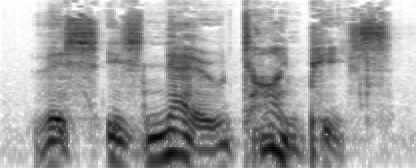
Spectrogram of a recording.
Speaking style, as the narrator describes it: the assassin roughly explained

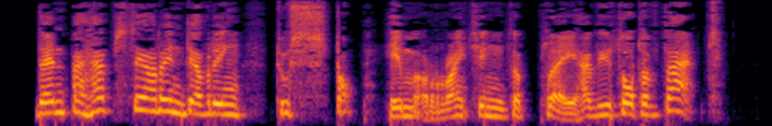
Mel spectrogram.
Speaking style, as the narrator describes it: snapped the Queen

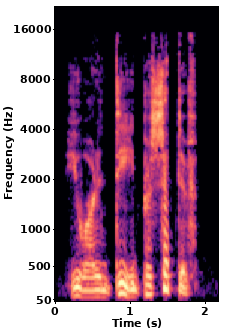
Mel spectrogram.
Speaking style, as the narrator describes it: she snarled at Entreri

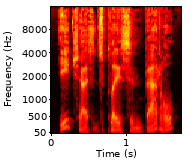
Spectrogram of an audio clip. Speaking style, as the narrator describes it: he replied

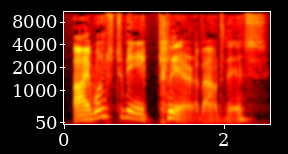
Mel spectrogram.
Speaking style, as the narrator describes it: he said coldly

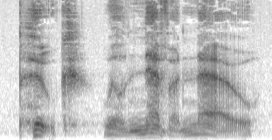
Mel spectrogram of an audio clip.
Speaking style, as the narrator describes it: and Treri hissed back

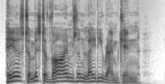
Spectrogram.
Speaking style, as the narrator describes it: in a clear, sincere voice

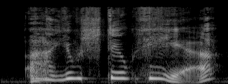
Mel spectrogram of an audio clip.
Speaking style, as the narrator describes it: Malice shrieked at him

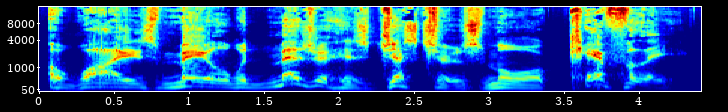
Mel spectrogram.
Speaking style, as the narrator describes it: Breeza snarled aloud

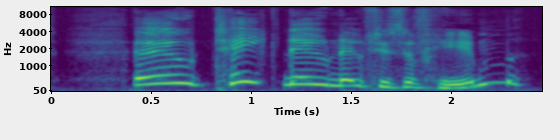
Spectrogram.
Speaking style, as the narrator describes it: said cheerfully

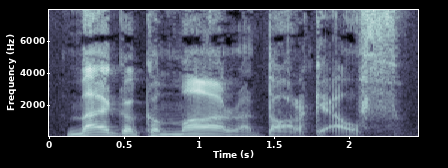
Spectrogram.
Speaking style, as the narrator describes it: the deep gnome chuckled

